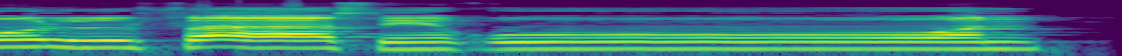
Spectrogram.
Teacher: قاف واو پیش کو، واو ساکن سے پہلے پیش ہے، واو مدہ ہے، الف کے برابر کھینچنا ہے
